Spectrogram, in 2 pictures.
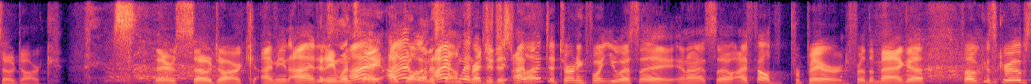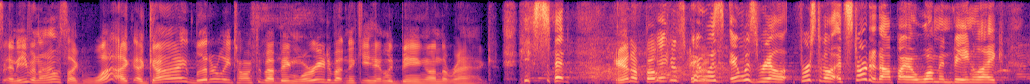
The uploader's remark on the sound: Live from San Francisco! Took San Francisco by storm on Thursday night for a live event!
